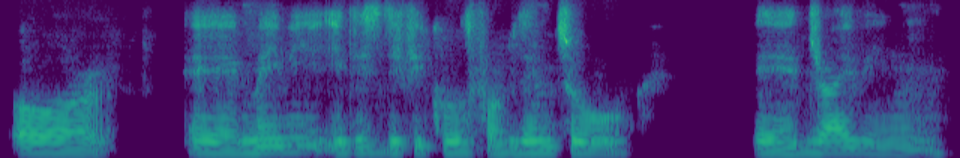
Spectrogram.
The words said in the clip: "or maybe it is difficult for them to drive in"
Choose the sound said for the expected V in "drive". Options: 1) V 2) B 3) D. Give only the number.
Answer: 1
